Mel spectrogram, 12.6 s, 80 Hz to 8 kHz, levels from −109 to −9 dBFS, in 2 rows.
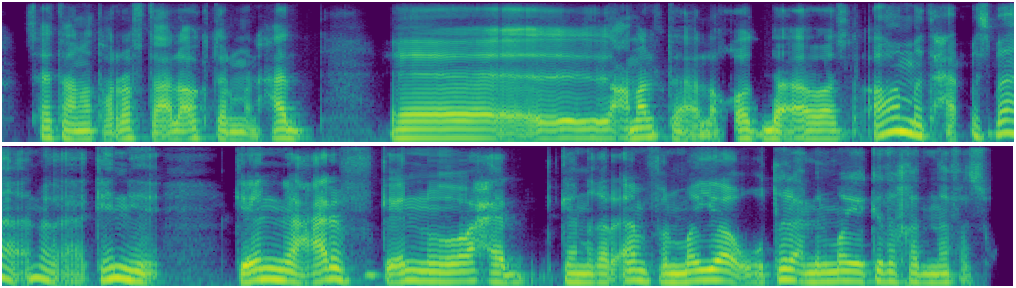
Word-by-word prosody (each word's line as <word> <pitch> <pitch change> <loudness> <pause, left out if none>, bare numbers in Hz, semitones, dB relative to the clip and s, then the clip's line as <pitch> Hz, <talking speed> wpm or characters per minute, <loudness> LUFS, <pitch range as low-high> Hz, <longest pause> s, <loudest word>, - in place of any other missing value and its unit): ساعتها 140 -3 -3
أنا 125 - +1
اتعرفت 135 +3 -4
على - - +1
أكتر 140 -3 -4
من 115 0 -5
حد، 135 -1 -3 0.4
آآ 140 0 +2
آآ، - - -2
عملت 150 +3 0
علاقات 135 0 -3
بقى 130 0 +1
واس 130 0 -1
آه 235 +4 +3
مُتحمس 175 -5 0
بقى 205 -2 -1
أنا 185 -6 -4
كأني 165 -5 +1 0.4
كأني 170 +3 +4
عارف 165 - +1
كأنّه 150 +1 +2
واحد 145 -4 0 0.2
كان 135 -1 +1
غرقان 155 +4 0
في 145 - -4
المَيّة، 155 +5 +4
وطلع 140 +6 -1
من 140 - 0
المَيّة 150 +1 +2
كده 150 0 -1
خد 140 -1 -3
نَفْسه، 130 0 -4
140 Hz, 150 wpm, -23 LUFS, 135-160 Hz, 0.4 s, كأني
